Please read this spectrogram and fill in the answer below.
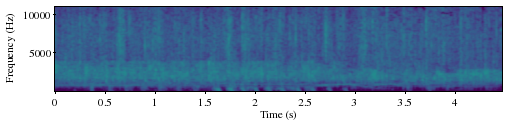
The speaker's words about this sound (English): Clap, clap, clap. Slap, slap, slap. Slap, slap, slap. Clap, clap, clap, clap.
